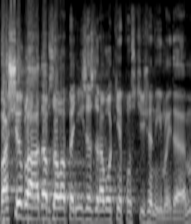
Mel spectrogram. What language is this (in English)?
Czech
